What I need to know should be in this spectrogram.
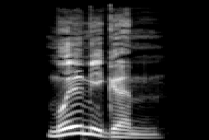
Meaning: strong dative masculine/neuter singular of mulmig
- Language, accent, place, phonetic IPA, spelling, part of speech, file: German, Germany, Berlin, [ˈmʊlmɪɡəm], mulmigem, adjective, De-mulmigem.ogg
